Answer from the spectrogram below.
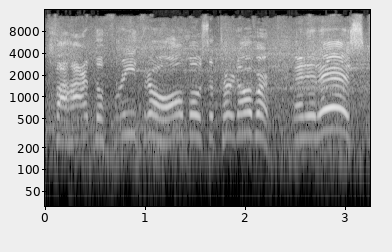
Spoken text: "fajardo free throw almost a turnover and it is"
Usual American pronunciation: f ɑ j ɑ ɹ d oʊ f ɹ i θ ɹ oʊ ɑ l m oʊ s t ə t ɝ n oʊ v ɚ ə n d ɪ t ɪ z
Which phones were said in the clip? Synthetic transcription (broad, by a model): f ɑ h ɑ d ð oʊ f ɹ i θ ɹ oʊ ɑ l m oʊ s t ə t ɝ n oʊ v ɚ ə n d ɪ t ɪ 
